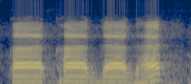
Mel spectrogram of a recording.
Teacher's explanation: कंठ का होता है बच्चों गला, ये सीधे गले से निकलते हैं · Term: कंठ्य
